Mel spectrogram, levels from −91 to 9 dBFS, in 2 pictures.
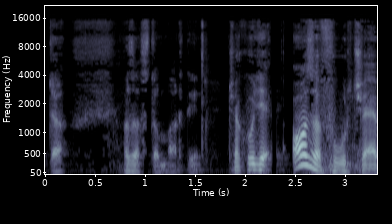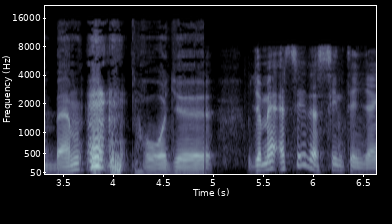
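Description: A gap at a join of encoded pieces opens at 2.26 s and lasts about 49 ms, ending at 2.31 s just before "az a furcsa ebben". The speech had been encoded in separate pieces, which fits 6-second segments, and stitched together without trimming. The encoder's start-up delay and the padded final frame both remained, leaving a short hole of silence in continuous speech. Its edges are softened by the codec, and the speech resumes exactly where it broke off.

At 4.90 s there is a switch to a poorer input device, running to the end of the clip. It begins with a 20 ms dropout, after which the sound turns duller and boxier. Nothing remains above 7.9 kHz, and a new background noise sits roughly 40 dB under the speech, while the loudness stays about the same. The likely cause is the system changing its input mid-recording to a narrower-band microphone or a headset in call mode.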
